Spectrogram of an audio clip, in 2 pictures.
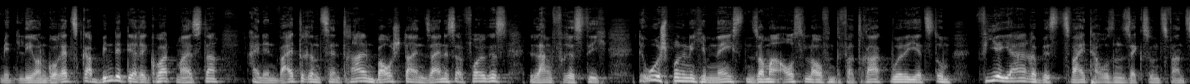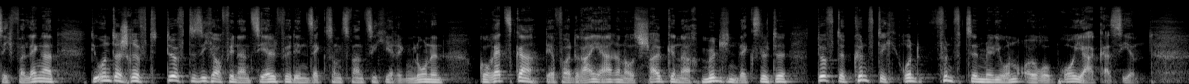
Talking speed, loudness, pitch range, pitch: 145 wpm, -21 LUFS, 100-140 Hz, 120 Hz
